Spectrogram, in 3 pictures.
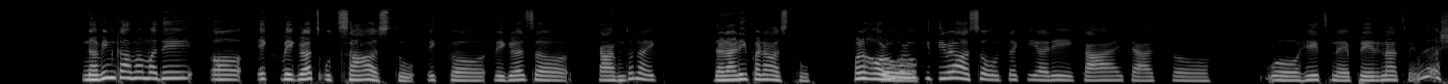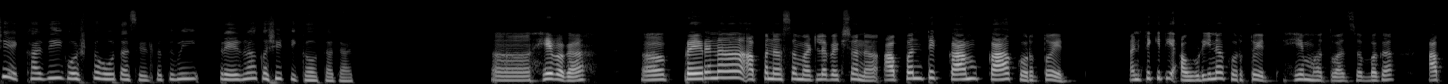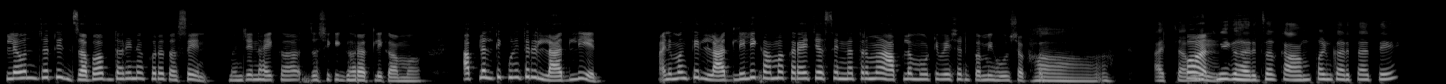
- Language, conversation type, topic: Marathi, podcast, तू कामात प्रेरणा कशी टिकवतोस?
- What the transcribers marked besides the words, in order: in English: "मोटिवेशन"; drawn out: "हां"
